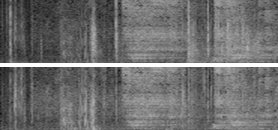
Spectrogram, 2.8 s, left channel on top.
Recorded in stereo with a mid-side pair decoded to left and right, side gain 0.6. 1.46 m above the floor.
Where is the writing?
20° right, 2.5 m.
